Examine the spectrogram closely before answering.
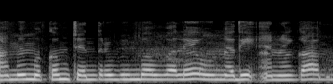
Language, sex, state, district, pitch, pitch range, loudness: Telugu, female, Telangana, Nalgonda, 225 Hz, 215-225 Hz, -18 LUFS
